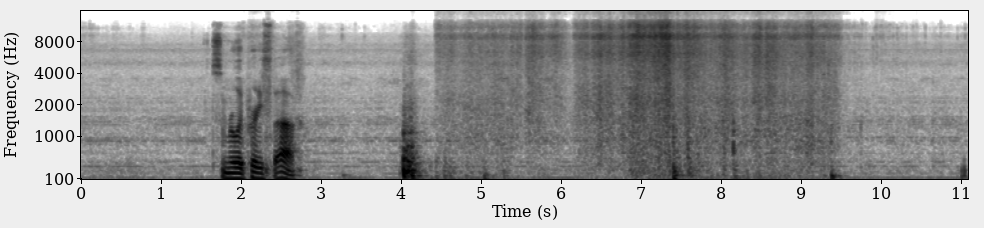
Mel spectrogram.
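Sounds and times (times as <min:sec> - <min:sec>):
packing wrapping crinkling: 0:04.4 - 0:10.2.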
